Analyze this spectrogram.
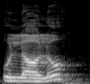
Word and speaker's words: उल्लोल: In Sanskrit the wave arising afternoon due to lake extents are called ललो, नहीं ये ललो नहीं है, इट्स उल्लोलो, जो भी प्रोनाउंस होगा, ठीक है, मतलब समझ जाना आप.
